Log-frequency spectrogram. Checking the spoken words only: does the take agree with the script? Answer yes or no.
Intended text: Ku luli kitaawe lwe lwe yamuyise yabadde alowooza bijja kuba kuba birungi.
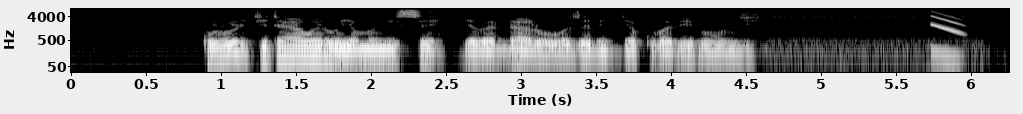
no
